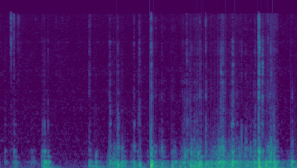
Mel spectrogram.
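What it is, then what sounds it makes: Metal microphone grille being scratched and tapped. Long glittery claw nails scratch and tap the bare black metal mesh grille of a studio microphone, close up. The sound is a dense, low, rustling scrape broken by quick dull taps, with sharper clicks standing out around the middle and near the end.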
